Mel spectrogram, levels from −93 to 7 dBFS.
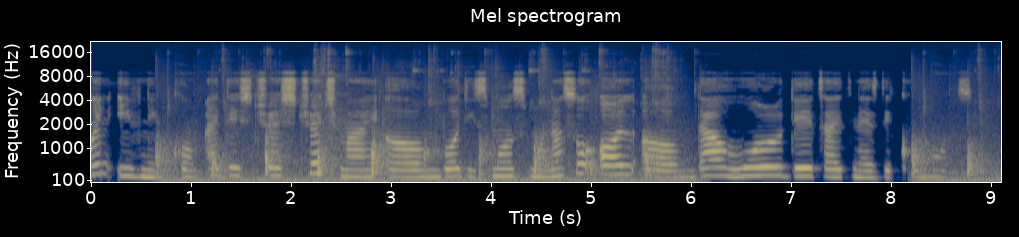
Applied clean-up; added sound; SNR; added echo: none; Walk, footsteps; 8 dB; none.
